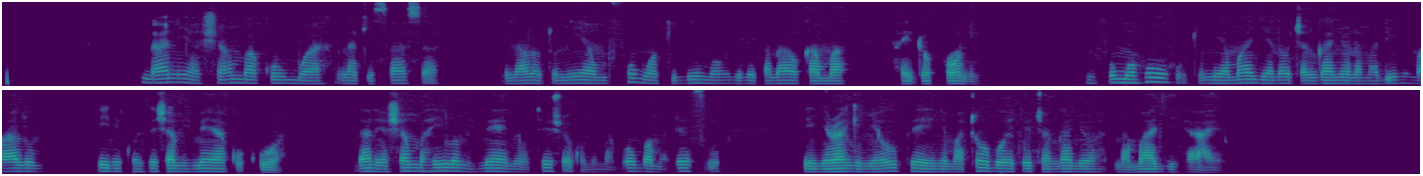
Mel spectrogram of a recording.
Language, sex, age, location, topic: Swahili, male, 25-35, Dar es Salaam, agriculture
